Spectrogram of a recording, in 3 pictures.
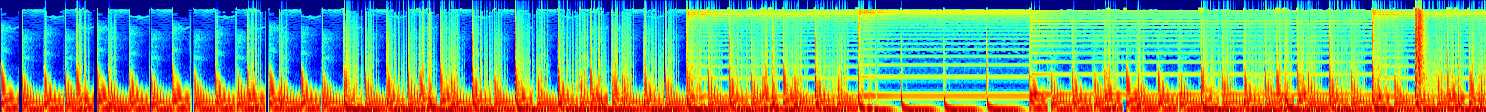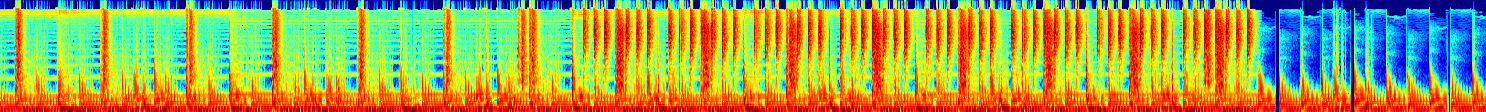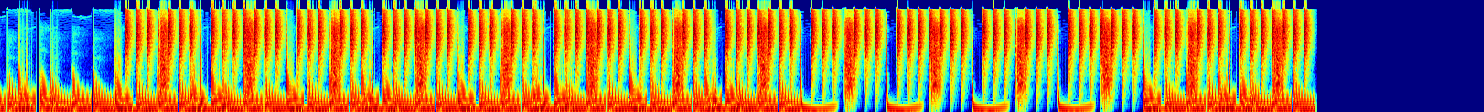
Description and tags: Plays somewhere in Sonic old video games, created in LMMS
